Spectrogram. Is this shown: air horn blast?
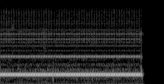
no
